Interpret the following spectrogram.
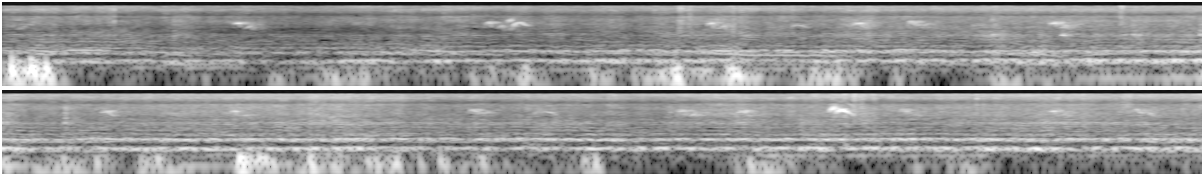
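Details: Dense, unbroken hum of worker honey bees streaming in and out of a feral colony, a rich buzzing drone holding steady throughout with occasional soft high chirps.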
